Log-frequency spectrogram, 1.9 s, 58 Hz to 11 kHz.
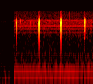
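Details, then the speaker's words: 1977 New York City panel revertive pulsing, 9900 group translating to 545, zoomed on second digit: four crisp, evenly spaced ticks about half a second apart over low hum; correct pulsing for digit four. "the 9900 group translates to five four five as the first three digits of the RP sequence and this is five four five let's zoom in on that second digit"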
